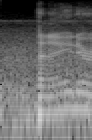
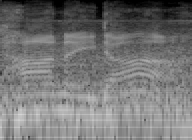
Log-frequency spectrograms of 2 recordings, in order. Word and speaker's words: Haneda: And Aussie Wild Horse is saying, Kurt, Haneda is pronounced Haneda. Haneda. No, not Haneda. Not Haneda. Haneda. There you go.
